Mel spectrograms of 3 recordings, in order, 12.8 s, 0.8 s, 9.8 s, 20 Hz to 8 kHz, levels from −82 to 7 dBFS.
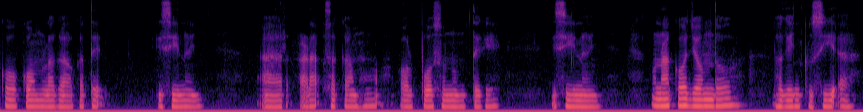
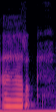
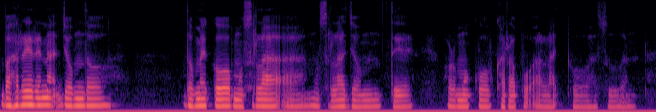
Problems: none marked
